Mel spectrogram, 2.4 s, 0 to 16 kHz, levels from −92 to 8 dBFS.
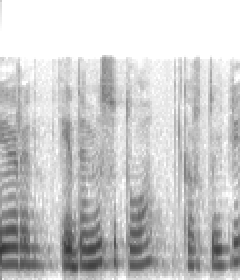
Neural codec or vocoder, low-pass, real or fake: codec, 16 kHz, 2 kbps, FunCodec, trained on Chinese and English, 25 frames a second; 7.2 kHz; fake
